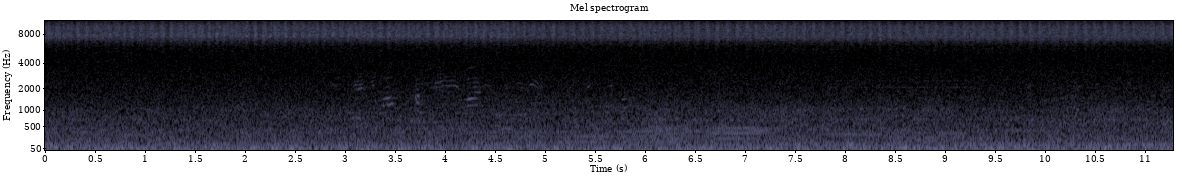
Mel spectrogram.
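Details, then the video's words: Evening chorus of crickets in June 2023 at Novye Buregi, Novgorod Oblast, Russia: continuous high, even buzzing trill with no breaks, faint short chirping notes briefly in the middle, soft low ambient rumble beneath. "Звуки природы , сверчки"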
